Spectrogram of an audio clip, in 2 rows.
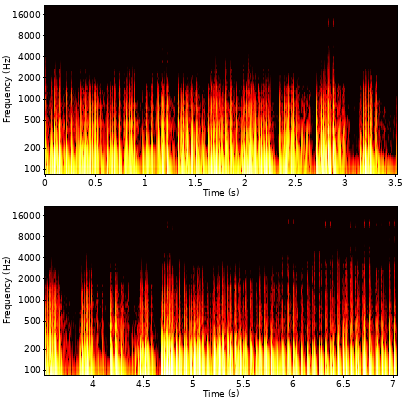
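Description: A round, flat, solid cork board about the size of a plate, held in front of the mic, is tapped and scratched quickly with fingertips and short nails. The result is a rapid run of dull, deep thumps centered near 59 Hz, with almost no high end and each hit dying away fast, blending into a steady low rumbling scratch in the last seconds.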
